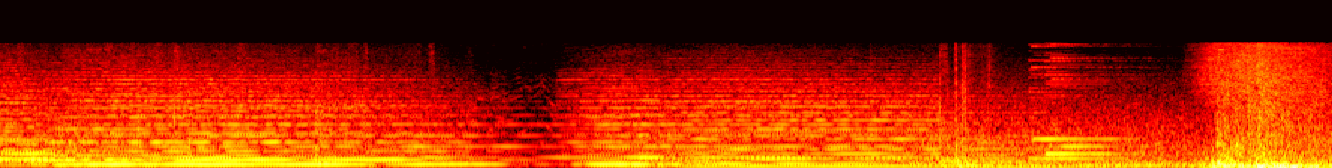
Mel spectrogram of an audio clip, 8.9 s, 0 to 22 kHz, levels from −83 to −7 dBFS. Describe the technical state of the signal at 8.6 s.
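At 8.6 s the signal is in a wrong sample rate fault running from 6.27 s to the end of the clip. The samples are clocked out at only two-thirds of the rate they were captured at, with no conversion, which fits 24 kHz material played at 16 kHz. Everything stretches to 0.667 times normal speed and drops about 7 semitones together, so the sound here is low, slowed and dragged, with a darker tone.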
